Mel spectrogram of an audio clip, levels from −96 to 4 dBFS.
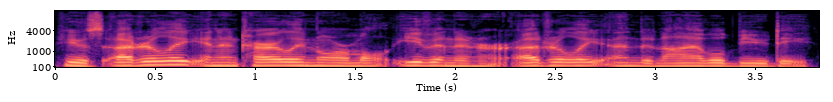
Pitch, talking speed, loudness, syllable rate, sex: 140 Hz, 190 wpm, -17 LUFS, 6.8 syllables/s, male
